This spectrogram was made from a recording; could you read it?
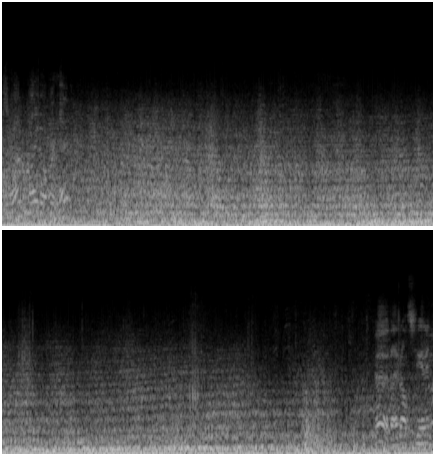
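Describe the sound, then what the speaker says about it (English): A jet aircraft passes overhead above Boston harbor during a sightseeing cruise, its broad rumble blending with the steady hum of the boat's engine and a murmur of voices. "There goes a jet. There's one right overhead."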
